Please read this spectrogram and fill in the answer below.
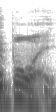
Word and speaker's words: buoy: Do you like the way Americans and Canadians pronounce the word life Buoy. boy? Boy. Yeah, we call it a boy.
